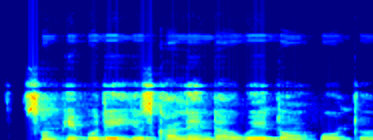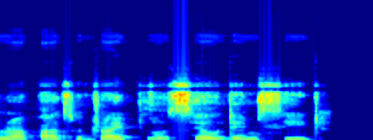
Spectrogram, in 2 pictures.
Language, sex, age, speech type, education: Nigerian Pidgin, female, 15-29, spontaneous, tertiary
